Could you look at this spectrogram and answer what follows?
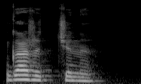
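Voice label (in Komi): "гажӧдчыны", Komi, female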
